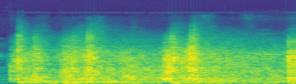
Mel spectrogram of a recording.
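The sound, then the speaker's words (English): Loud, heavy explosions in Gaza City, heard in the morning, rumble one after another, several booming swells rising out of a dense, continuous low roar that lasts throughout, with no voices. “Those are explosions heard earlier this morning.”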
